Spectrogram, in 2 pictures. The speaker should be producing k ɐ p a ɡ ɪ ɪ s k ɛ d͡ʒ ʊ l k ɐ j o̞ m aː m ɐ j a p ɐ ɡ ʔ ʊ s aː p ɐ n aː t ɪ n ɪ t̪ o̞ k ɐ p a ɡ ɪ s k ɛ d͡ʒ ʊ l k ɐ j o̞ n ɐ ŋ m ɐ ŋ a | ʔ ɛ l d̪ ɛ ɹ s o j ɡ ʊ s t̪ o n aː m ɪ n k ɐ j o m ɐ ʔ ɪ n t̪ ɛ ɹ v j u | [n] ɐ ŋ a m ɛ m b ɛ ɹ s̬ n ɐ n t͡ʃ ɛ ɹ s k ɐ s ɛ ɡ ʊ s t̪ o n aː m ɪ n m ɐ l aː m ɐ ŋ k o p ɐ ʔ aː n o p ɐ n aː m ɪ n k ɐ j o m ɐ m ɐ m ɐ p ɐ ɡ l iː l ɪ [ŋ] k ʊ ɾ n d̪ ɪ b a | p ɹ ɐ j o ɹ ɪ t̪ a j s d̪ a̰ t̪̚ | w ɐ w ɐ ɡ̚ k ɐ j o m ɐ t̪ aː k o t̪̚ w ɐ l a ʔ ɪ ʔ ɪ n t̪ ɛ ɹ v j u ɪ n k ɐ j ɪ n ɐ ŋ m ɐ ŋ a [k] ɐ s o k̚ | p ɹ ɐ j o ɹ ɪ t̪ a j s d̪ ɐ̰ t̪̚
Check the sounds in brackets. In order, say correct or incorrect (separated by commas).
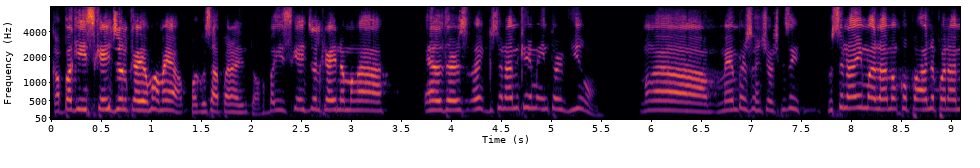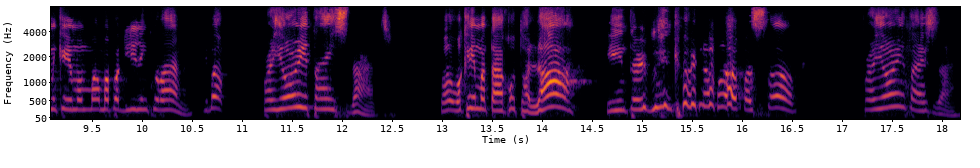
incorrect, correct, incorrect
